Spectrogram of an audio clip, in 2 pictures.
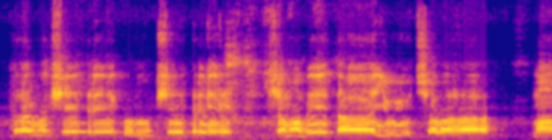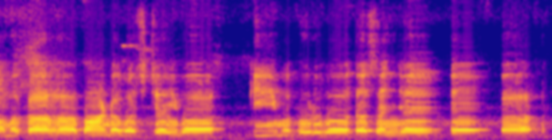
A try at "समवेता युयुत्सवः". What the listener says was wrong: হ্যাঁ, ইয়ুত সাবাহা, ওখানে তালু সয়ের উচ্চারণ হয়ে গেছে। সাবাহা বলুন, ইয়ুত সাবাহা, সাবাহা।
